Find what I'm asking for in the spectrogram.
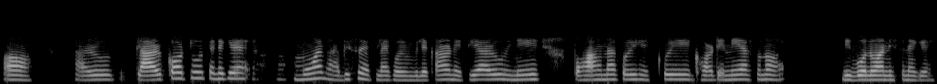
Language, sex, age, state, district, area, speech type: Assamese, female, 30-45, Assam, Dibrugarh, rural, conversation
